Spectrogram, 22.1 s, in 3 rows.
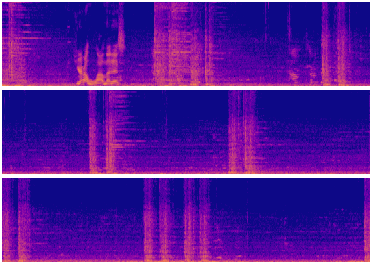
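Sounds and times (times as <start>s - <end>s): wheels clacking on track: 0.0s - 22.0s
wheels rumbling on rail: 0.0s - 22.0s.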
